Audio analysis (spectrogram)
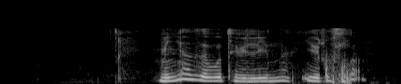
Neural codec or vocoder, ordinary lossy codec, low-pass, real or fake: codec, 16 kHz, 16 kbps, FreqCodec, larger model; AAC, 24 kbps; 5.4 kHz; fake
